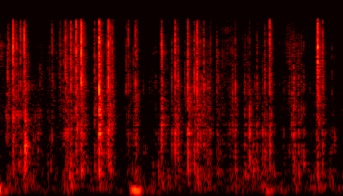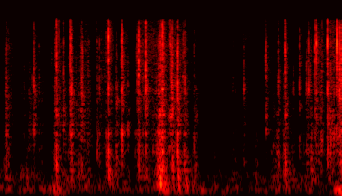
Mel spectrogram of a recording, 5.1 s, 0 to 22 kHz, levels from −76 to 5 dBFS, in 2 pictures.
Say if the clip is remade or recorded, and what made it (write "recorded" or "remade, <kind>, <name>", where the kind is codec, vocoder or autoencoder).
recorded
